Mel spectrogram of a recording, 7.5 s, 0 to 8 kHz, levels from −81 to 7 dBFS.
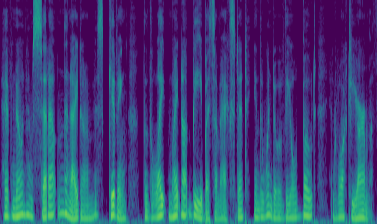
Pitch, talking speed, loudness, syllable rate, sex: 105 Hz, 255 wpm, -20 LUFS, 5.6 syllables/s, male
